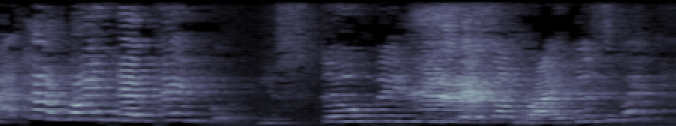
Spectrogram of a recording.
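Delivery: high, loud defiant refusal with a laugh; hammed-up tantrum over the paper; going off. To the church, reliving refusing the senior paper, loud defiance. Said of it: "I'm just really going off".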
